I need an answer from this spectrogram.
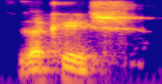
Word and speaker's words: Lachish: Let's say it like this. Lachish. Lachish. Say Lachish. Say Lachish. Lakish. Yeah, that's right Yeah, there.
